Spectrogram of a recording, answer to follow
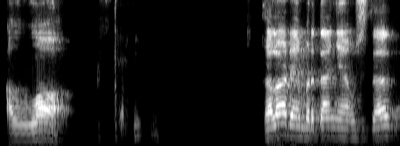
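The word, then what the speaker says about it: الله: Pada 3 tempat ini maka lafzul jalalah lamnya dibaca tebal. Jadi apa yang dibaca tebal? Ya, lam dari lafzul jalalah. Bukan awalnya, bukan alifnya, bukan, tapi lamnya. Allah.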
